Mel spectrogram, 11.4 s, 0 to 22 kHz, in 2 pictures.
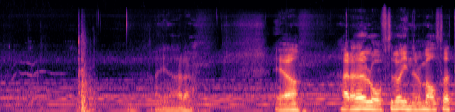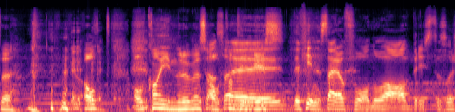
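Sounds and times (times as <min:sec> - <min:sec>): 
door shutting thunk: 0:01.0 - 0:01.3
speech: 0:03.4 - 0:11.3
laughter: 0:05.8 - 0:07.9.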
